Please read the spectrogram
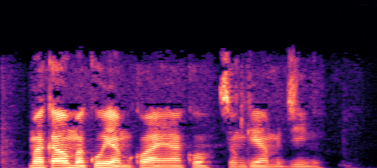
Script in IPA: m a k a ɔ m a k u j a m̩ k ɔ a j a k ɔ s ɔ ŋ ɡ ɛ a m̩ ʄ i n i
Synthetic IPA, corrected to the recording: m a k a ɔ m a k uː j a m̩ k ɔ a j a k ɔ s ɔ ŋ ɡ ɛ a m̩ ʄ i n i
